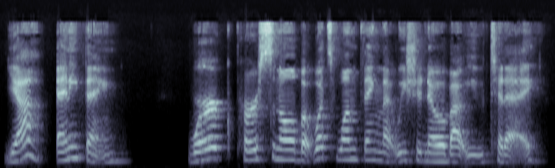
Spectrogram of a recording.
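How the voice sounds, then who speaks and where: A woman's voice: medium pitch, normal speed. A woman hosting a casual business podcast, asking questions in a friendly, chatty way. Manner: friendly, chatty, laughs often. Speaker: podcast host.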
